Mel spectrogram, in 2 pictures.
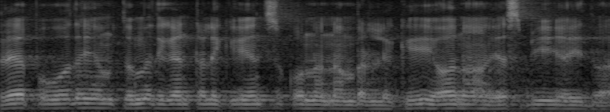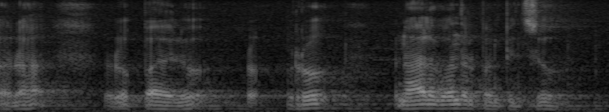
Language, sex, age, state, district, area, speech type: Telugu, male, 60+, Andhra Pradesh, Sri Balaji, rural, read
